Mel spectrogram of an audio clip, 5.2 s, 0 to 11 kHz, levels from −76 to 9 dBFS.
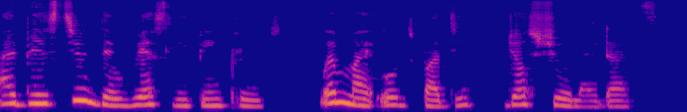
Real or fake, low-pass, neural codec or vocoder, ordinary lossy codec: real; none; none; none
